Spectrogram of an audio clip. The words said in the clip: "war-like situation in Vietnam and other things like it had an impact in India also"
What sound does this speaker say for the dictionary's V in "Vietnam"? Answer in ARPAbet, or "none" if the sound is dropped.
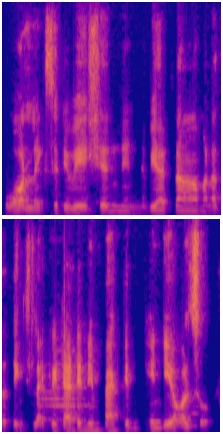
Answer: V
